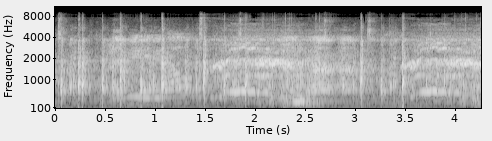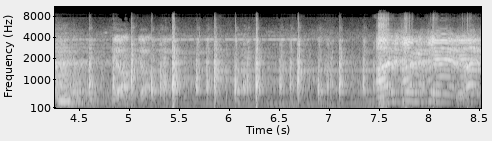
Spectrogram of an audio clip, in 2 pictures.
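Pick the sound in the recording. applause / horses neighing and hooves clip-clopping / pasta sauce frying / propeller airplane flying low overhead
horses neighing and hooves clip-clopping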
